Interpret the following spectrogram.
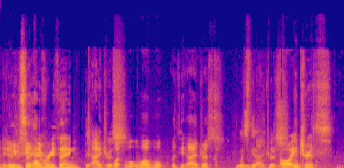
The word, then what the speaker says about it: Idris: make their mind no correctly it is Idis just like the actor ID El Elba but it's but it's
